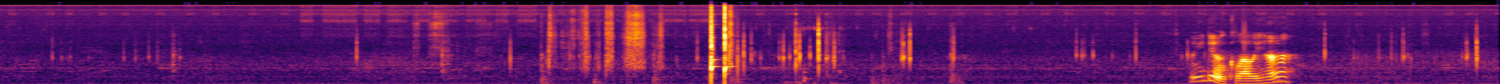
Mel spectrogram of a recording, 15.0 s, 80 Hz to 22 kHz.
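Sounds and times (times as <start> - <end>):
rubbing and scraping: 4.2 - 9.7.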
